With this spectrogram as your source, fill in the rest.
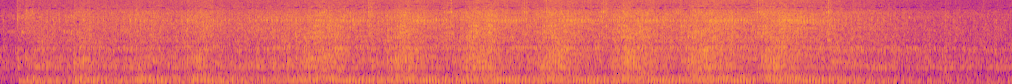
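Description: Honda Megapro motorcycle engine, just after a cam chain tensioner repair, revving up and running in a steady, loud, close buzzing drone for about ten seconds with no one talking.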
